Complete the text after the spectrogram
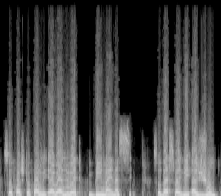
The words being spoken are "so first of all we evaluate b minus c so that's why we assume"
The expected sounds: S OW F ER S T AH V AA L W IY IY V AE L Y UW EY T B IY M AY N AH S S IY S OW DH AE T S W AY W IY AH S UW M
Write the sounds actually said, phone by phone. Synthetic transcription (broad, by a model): S OW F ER S T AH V AA L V IY IY V AE L Y UW EY T B IY M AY N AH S S IY S OW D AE T S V AY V IY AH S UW M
